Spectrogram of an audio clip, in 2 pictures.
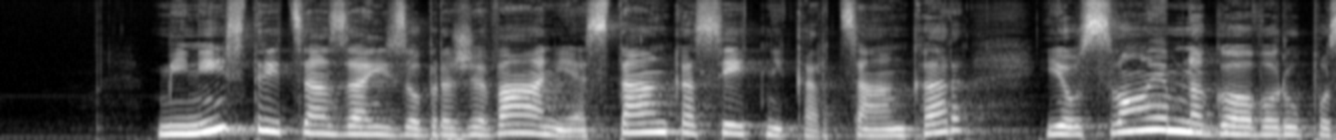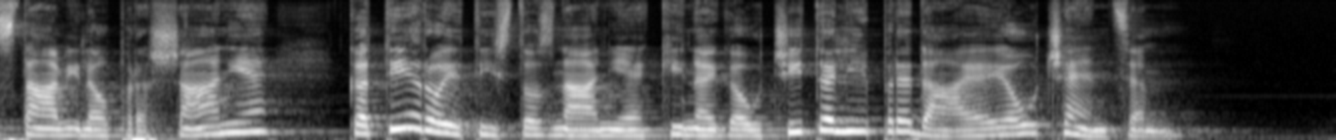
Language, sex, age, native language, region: Slovenian, female, 50-59, Slovenian, Gorenjska region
